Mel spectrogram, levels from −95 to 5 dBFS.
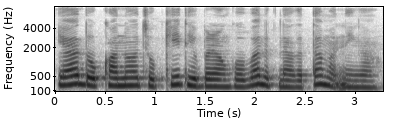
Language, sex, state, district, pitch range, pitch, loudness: Garo, female, Meghalaya, South Garo Hills, 190-240 Hz, 220 Hz, -15 LUFS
